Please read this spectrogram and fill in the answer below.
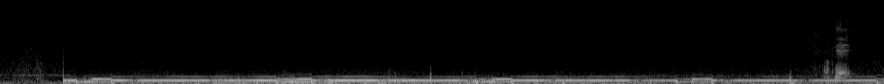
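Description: A steady, whirring motor-like hum with a continuous low tone that warbles and shifts pitch slightly, masking any heart sounds: the running hum of a left ventricular assist device.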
